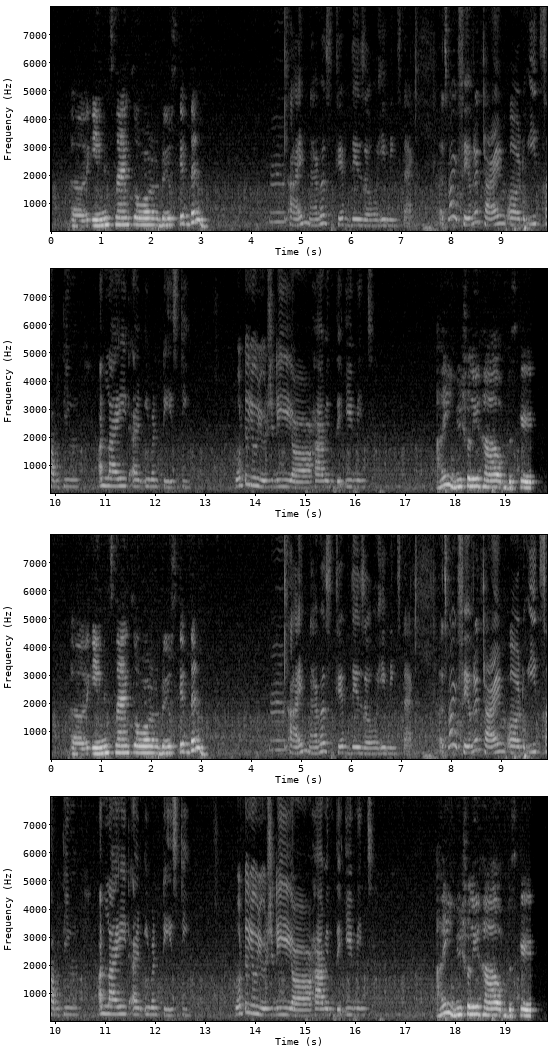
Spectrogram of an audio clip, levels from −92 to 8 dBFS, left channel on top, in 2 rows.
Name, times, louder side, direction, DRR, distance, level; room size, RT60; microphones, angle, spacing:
voice 1, 0.4-3.1 17.6-19.5, right 3 dB, 20° right, 0.4 m, -20 dB
voice 2, 4.4-7.2 7.7-10.5 10.8-12.7 13.6-16.3, right 3 dB, 40° right, 1.0 m, -32 dB
10.5 x 5.4 x 2.9 m
head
